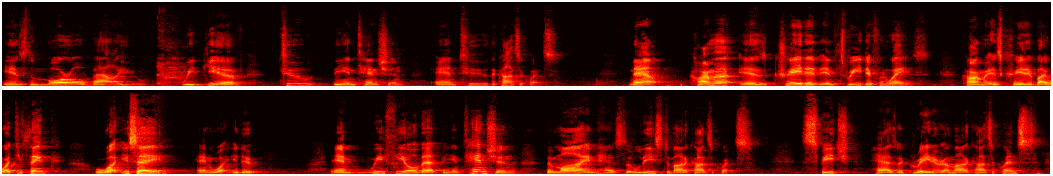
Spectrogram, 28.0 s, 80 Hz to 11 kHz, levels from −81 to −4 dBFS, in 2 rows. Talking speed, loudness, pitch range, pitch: 120 wpm, -30 LUFS, 150-185 Hz, 155 Hz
